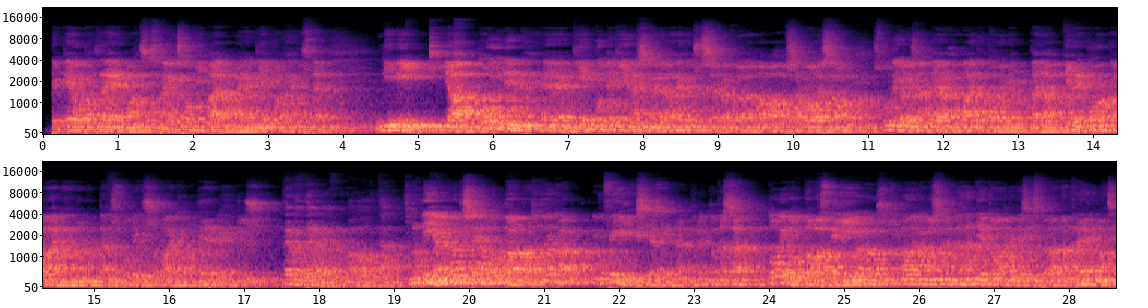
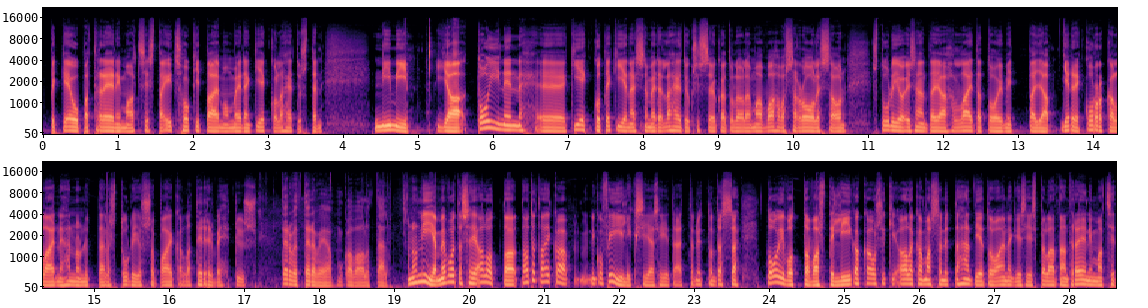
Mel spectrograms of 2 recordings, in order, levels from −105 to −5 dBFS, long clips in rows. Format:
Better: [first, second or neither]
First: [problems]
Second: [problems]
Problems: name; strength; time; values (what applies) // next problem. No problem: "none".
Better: second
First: off-mic speech; far // room echo; strong; dies away in 2.4 s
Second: none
